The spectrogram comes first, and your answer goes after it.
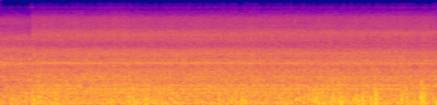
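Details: Package AC indoor unit after greasing the belt that was causing an unusual noise; blower runs with a steady, even rumble and no belt squeal or slap; noise gone, normal running.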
